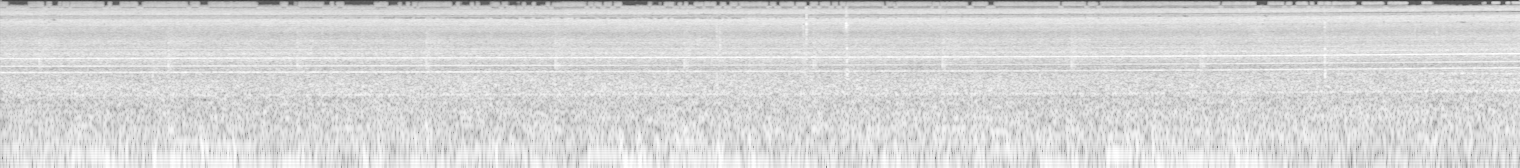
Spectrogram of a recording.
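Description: Aircraft engine in powered forward flight in Kerbal Space Program, a steady unbroken drone with a whining tone, holding constant and fairly loud throughout with no voices.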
